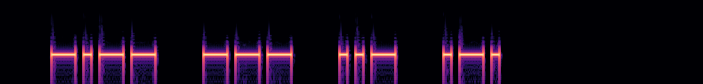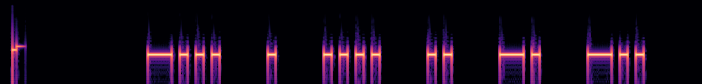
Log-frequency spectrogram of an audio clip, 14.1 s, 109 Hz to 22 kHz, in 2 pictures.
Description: Morse code, heard as a keyed tone, about 15 wpm, spaced as for 11 wpm, 700 Hz. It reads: YOUR BEHIND
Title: 2x Character Spacing - Top 500 Words - 15wpm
